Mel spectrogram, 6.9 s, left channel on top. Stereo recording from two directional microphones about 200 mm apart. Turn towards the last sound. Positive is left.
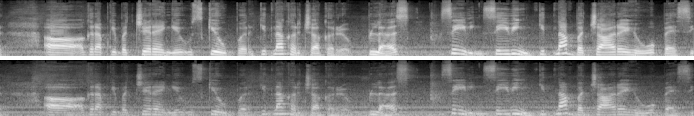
turn(degrees=45)  # may be behind; listen again after turning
